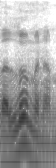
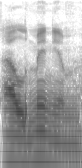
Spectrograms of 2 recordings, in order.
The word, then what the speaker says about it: aluminum: unit, is made of aluminum or aluminium based on where you are and how you pronounce it.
